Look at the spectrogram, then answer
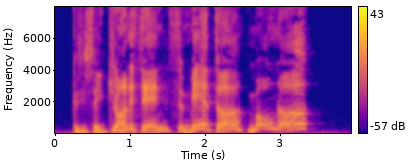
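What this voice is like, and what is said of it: Imitates another person's voice. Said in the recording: “my Tony Danza impression ... It's really bad.”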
